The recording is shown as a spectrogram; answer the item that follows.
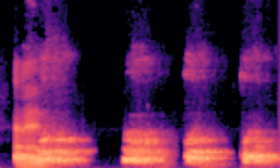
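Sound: dog barking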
